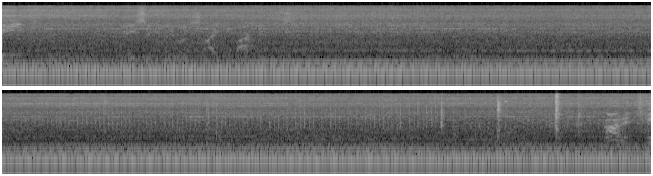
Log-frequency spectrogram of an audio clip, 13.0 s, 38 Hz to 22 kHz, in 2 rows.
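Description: Car engine idling steadily with an even low hum, the 1973 Plymouth Scamp's engine left running.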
